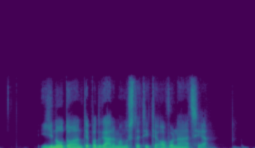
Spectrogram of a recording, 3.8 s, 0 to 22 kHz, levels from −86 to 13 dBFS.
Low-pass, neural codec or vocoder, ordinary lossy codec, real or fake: 10.8 kHz; codec, 24 kHz, 0.9 kbps, WavTokenizer, large speech release; AAC, 64 kbps; fake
